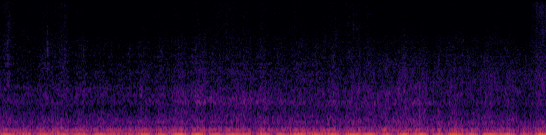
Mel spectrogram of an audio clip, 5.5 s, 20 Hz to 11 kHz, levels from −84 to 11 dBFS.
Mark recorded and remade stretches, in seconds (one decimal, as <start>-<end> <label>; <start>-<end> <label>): 0.0-3.5 recorded; 3.5-5.5 remade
